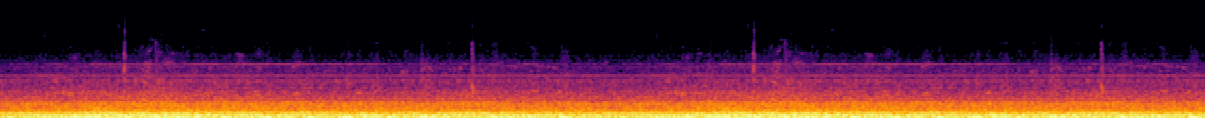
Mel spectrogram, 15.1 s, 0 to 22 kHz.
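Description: Cabin noise of an Airbus A319 jet airliner taxiing: a steady low rumble of engines and airflow with a faint, thin high whine and occasional light clicks and rattles.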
